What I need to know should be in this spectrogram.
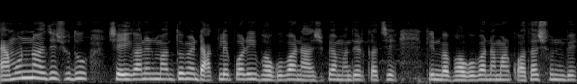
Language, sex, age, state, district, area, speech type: Bengali, female, 18-30, West Bengal, Kolkata, urban, spontaneous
